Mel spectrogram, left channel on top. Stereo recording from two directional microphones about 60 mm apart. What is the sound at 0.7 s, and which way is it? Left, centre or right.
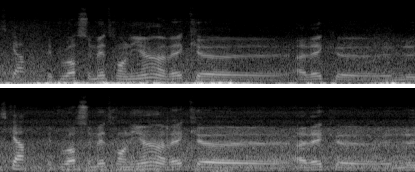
Speech, centre.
